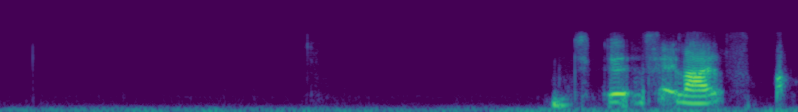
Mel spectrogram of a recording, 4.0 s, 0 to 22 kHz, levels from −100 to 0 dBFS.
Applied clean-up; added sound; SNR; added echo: neural diffusion model UNIVERSE++.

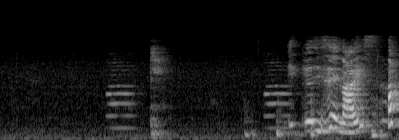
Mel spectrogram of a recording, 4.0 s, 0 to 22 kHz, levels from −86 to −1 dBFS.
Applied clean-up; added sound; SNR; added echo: none; Wind instrument, woodwind instrument; 19 dB; none.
